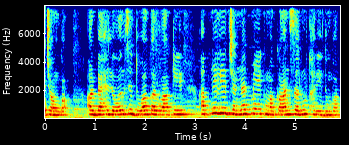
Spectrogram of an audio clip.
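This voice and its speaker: A woman's high pitch in monotone, flat intonation, with music in the background. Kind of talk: religious story narration.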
